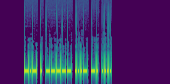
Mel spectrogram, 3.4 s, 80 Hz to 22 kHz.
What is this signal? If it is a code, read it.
Morse code, heard as a keyed tone, about 46 wpm, 690 Hz. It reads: KE0VNH
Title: USA Call Signs 45wpm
